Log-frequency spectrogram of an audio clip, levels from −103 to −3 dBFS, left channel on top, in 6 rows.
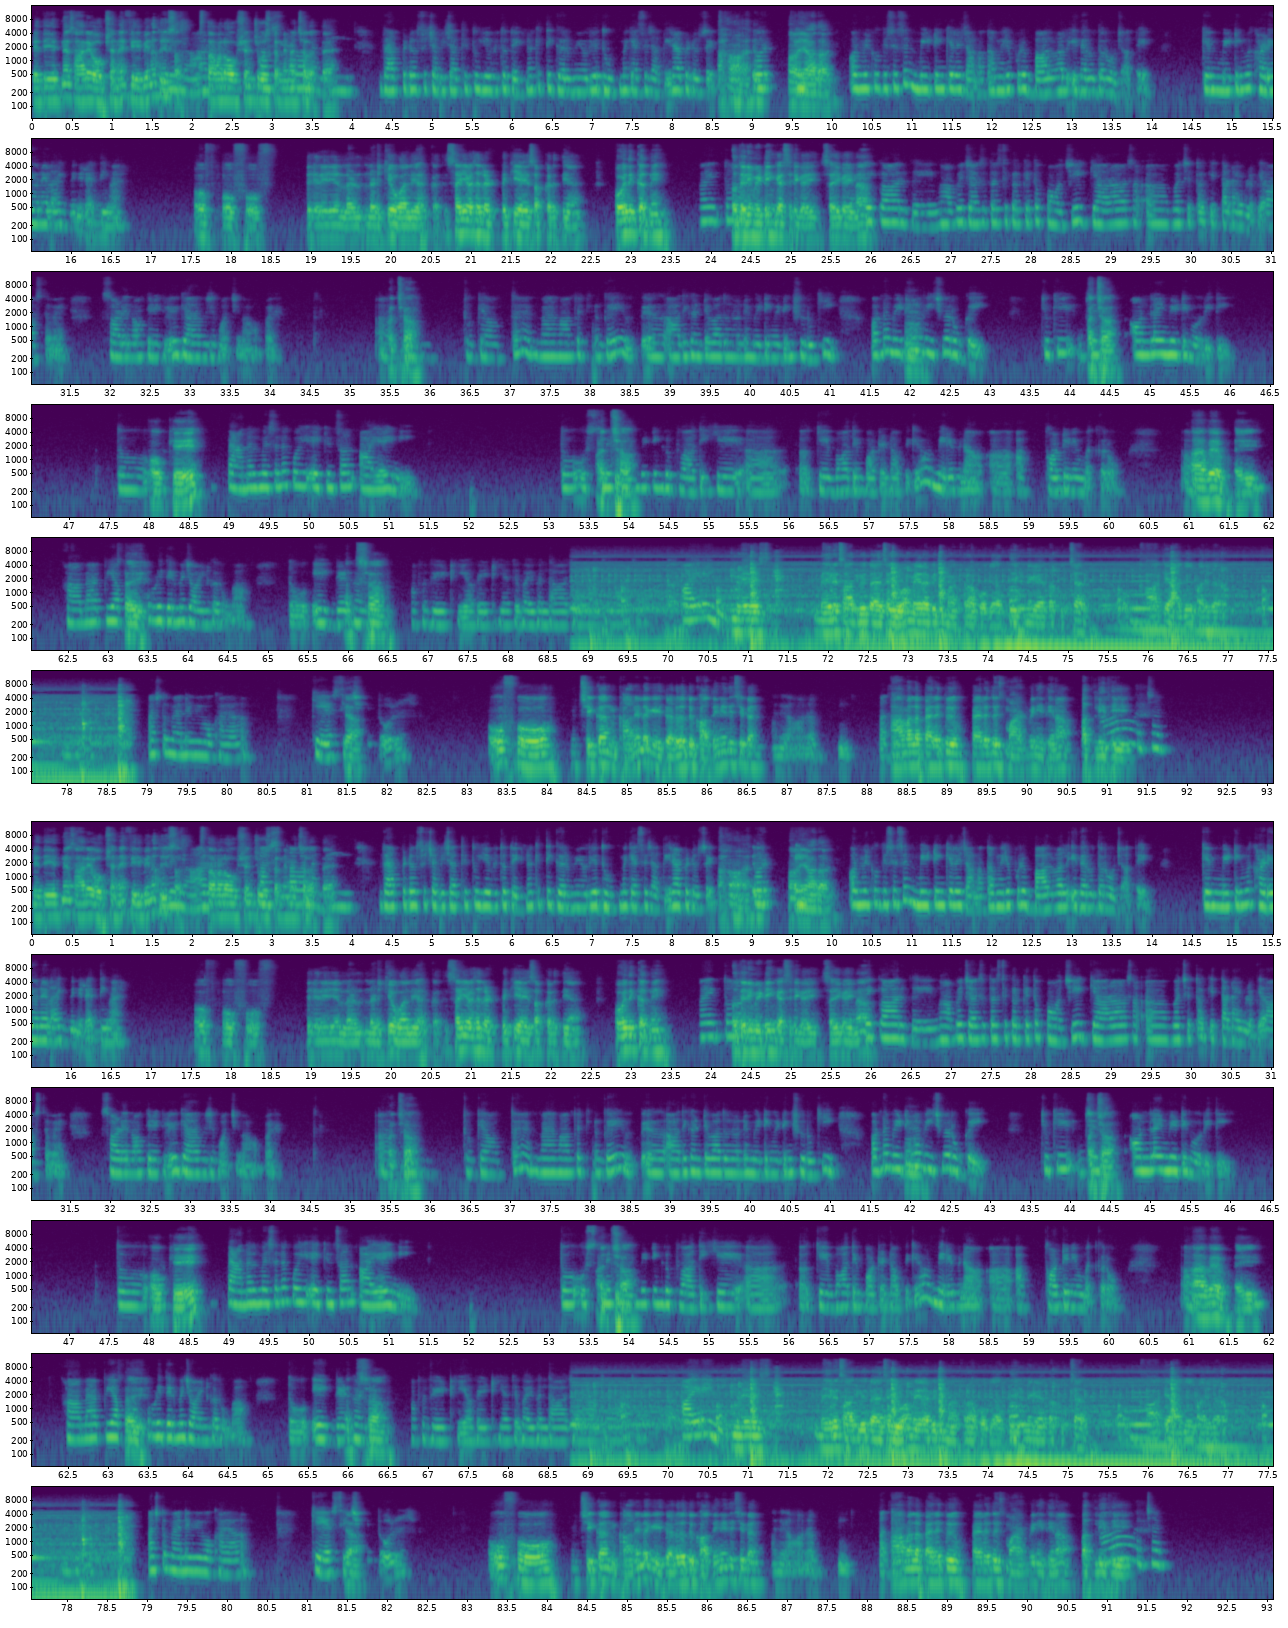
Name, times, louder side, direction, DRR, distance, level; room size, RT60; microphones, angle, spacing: voice 1, 0.0-1.9 2.2-3.8 8.6-9.1 9.4-10.0 16.2-16.4 17.5-18.3 18.9-22.4 22.8-23.4 24.3-26.0 35.6-35.8 41.9-42.1 44.2-44.5 48.0-48.6 53.6-54.0 61.0-61.9 63.2-63.4 66.1-66.4 70.0-70.3 70.8-71.3 71.8-75.2 75.9-77.0 81.5-81.6 83.3-84.1 84.4-86.6 88.3-91.3, left 1 dB, 60° left, 1.0 m, -32 dB
voice 2, 1.5-2.4 2.8-4.0 4.3-8.5 9.0-9.2 9.5-9.7 10.2-14.0 14.6-16.7 23.8-24.9 25.9-31.6 31.9-34.1 35.3-36.0 36.4-42.9 43.6-44.4 44.7-46.0 47.6-48.2 49.0-51.3 53.1-58.9 59.2-60.1 60.4-60.5 60.9-61.2 61.8-61.9 62.5-64.7 65.2-66.4 66.9-70.8 75.8-76.0 77.9-78.4 79.0-80.3 81.1-82.3 86.8-87.8 88.1-88.6 90.9-91.8, right 2 dB, 75° right, 0.6 m, -39 dB
sound 1, 68.8-78.8, equal, ahead, 0.4 m, -34 dB
2.7 x 2.2 x 2.3 m
head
